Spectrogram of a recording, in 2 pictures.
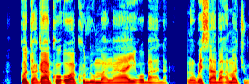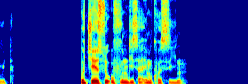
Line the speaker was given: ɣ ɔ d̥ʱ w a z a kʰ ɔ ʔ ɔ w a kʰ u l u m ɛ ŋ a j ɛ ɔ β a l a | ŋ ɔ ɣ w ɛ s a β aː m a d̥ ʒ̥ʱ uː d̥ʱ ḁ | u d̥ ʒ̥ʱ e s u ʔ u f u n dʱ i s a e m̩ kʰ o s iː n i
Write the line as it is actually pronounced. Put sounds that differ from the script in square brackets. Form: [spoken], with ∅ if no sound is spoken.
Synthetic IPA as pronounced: ɣ ɔ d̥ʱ w a [ɣ] a kʰ ɔ ʔ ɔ w a kʰ u l u m [a] ŋ a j ɛ ɔ β a l a | ŋ ɔ ɣ w ɛ s a β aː m a d̥ ʒ̥ʱ uː d̥ʱ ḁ | u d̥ ʒ̥ʱ e s u ʔ u f u n dʱ i s a e m̩ kʰ o s iː n i

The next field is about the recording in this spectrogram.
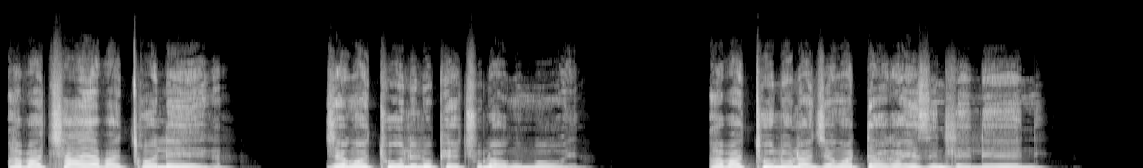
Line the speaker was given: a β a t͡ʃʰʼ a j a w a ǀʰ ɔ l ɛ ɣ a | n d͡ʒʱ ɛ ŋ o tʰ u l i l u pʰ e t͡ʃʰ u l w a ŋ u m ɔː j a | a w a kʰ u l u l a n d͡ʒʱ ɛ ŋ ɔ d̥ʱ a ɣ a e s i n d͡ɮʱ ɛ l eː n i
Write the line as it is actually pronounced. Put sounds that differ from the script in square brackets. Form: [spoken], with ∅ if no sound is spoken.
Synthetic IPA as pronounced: a β a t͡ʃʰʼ a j a [β] a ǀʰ ɔ l ɛ ɣ a | n d͡ʒʱ ɛ ŋ o tʰ u l i l u pʰ e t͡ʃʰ u l w a ŋ u m ɔː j a | a [β] a [tʰ] u l u l a n d͡ʒʱ ɛ ŋ ɔ d̥ʱ a ɣ a e [z] i n d͡ɮʱ ɛ l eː n i

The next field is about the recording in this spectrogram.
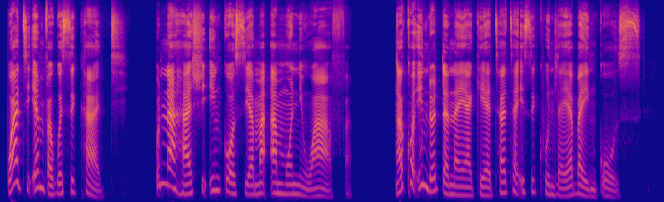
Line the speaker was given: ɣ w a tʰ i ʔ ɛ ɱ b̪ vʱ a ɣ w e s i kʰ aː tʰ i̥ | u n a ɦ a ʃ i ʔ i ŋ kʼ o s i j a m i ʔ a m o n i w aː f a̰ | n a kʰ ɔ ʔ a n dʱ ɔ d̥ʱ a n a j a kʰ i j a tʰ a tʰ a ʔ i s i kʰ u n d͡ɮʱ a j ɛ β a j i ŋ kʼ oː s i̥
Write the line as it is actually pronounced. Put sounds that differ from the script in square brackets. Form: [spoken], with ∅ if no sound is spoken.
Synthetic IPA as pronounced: ɣ w a tʰ i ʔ ɛ ɱ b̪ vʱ a ɣ w e s i kʰ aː tʰ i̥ | u n a ɦ a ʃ i ʔ i ŋ kʼ o s i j a m [a] ʔ a m o n i w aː f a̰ | [ŋ] a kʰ ɔ ʔ [i] n dʱ ɔ d̥ʱ a n a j a kʰ [ɛ] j a tʰ a tʰ a ʔ i s i kʰ u n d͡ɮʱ a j [a] β a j i ŋ kʼ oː s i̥

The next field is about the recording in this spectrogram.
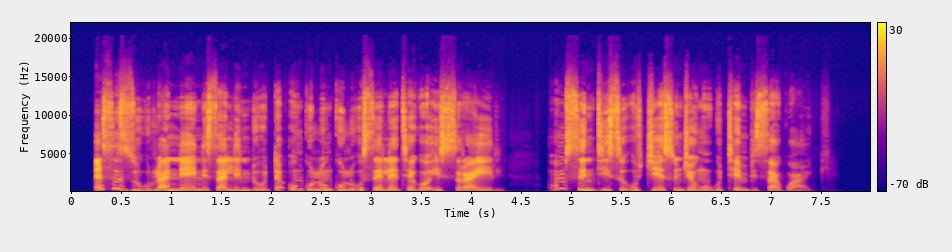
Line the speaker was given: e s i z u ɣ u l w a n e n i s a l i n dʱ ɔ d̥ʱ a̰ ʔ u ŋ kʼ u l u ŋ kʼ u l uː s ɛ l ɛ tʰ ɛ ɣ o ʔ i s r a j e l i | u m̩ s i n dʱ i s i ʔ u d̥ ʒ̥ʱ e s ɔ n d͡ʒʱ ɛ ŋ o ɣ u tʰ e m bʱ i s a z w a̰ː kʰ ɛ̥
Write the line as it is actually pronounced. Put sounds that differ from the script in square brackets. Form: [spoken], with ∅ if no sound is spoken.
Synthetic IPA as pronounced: e s i z u ɣ u l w a n e n i s a l i n dʱ ɔ d̥ʱ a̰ ʔ u ŋ kʼ u l u ŋ kʼ u l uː s ɛ l ɛ tʰ ɛ ɣ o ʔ i s r a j e l i | u m̩ s i n dʱ i s i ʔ u d̥ ʒ̥ʱ e s [u] n d͡ʒʱ ɛ ŋ o ɣ u tʰ e m bʱ i s a [ɣ] w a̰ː kʰ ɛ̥

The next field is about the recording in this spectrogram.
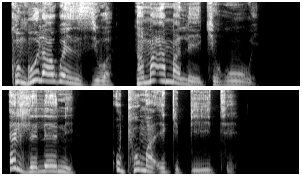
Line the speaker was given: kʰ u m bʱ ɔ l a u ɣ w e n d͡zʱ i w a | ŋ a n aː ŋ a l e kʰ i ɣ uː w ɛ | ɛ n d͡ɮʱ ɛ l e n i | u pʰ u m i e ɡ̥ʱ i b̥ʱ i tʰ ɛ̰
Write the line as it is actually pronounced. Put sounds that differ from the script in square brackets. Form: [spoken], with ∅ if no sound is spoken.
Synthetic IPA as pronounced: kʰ u m bʱ [u] l a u ɣ w e n d͡zʱ i w a | ŋ a [m] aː [m] a l e kʰ i ɣ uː w ɛ | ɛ n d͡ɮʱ ɛ l e n i | u pʰ u m [a] e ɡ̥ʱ i b̥ʱ [iː] tʰ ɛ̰

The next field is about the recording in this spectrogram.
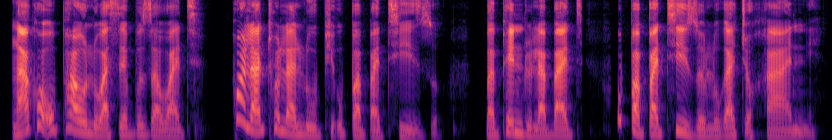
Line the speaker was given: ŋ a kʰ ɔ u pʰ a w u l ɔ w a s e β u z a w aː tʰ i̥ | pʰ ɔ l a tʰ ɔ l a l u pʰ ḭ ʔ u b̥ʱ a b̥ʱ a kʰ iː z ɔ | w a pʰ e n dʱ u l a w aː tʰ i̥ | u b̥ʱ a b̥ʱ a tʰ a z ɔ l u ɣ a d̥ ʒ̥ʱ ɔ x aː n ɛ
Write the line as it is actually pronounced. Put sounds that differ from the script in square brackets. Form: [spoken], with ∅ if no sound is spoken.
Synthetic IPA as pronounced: ŋ a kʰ ɔ u pʰ a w u l ɔ w a s e β u z a w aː tʰ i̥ | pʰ ɔ l a tʰ ɔ l a l u pʰ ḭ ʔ u b̥ʱ a b̥ʱ a [tʰ] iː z ɔ | [β] a pʰ e n dʱ u l a [β] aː tʰ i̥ | u b̥ʱ a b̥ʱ a tʰ [i] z ɔ l u ɣ a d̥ ʒ̥ʱ ɔ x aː n ɛ

